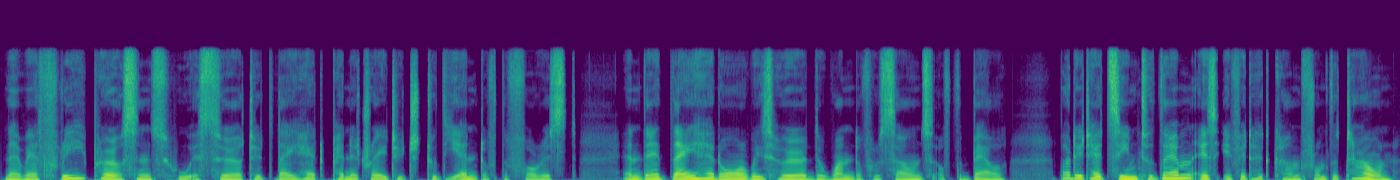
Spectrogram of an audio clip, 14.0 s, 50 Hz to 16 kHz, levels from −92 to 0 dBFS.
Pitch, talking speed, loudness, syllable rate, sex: 185 Hz, 175 wpm, -18 LUFS, 4.2 syllables/s, female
